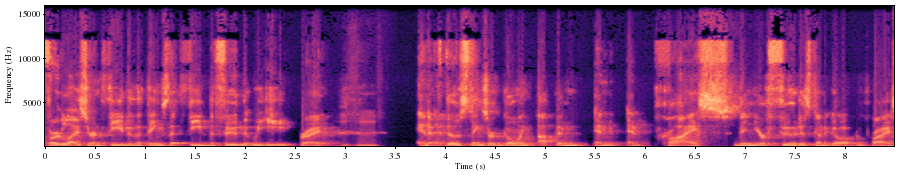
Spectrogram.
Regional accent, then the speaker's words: Texas, United States; and of course, I'm originally from Texas. So everybody, you know, everybody's involved in the energy business where I grew up.

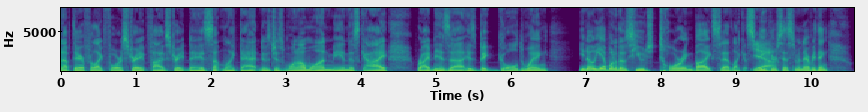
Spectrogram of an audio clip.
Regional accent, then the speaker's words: Connecticut, United States; In my home state of Connecticut, when I came home from Guam, I was waiting on my car to get shipped back.

